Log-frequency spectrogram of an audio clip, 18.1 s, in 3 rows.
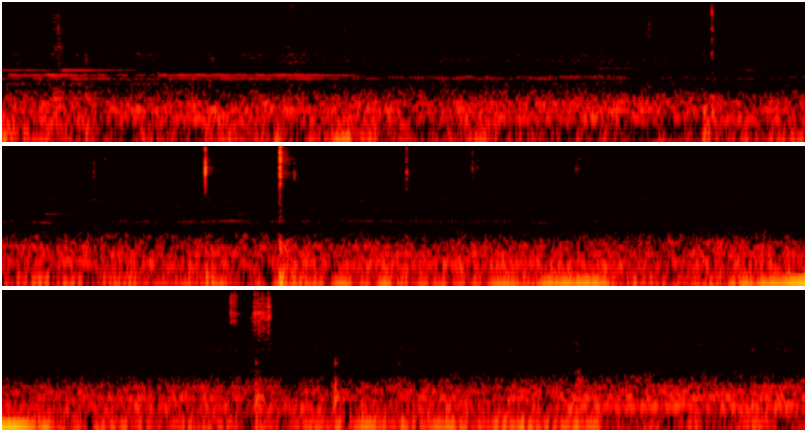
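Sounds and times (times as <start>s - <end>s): small clicks and taps of parts: 7.5s - 10.6s, 13.4s - 14.6s
metal parts knocking together: 13.7s - 14.1s.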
